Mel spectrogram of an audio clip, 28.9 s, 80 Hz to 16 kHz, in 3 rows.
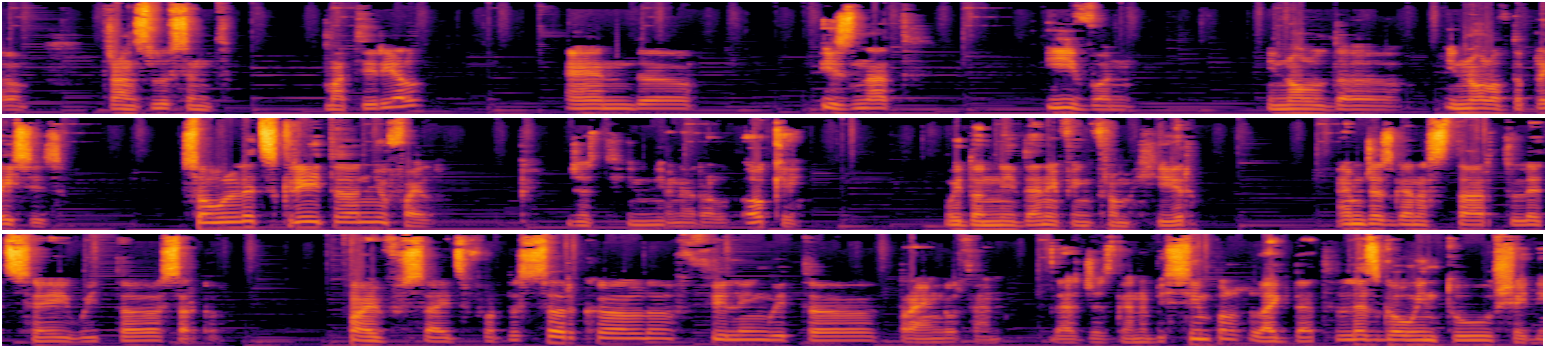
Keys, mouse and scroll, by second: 11.8 click, 14.9 middle click, 15.0 scroll down 1, 15.1-15.5 drag, 16.5 Delete, 17.2-17.6 scroll up 2, 17.4 shift+a, 20.9-22.3 shift+drag, 22.6-24.7 drag, 25.5-26.0 scroll up 3, 26.3-26.6 shift+middle drag, 26.7 middle click.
